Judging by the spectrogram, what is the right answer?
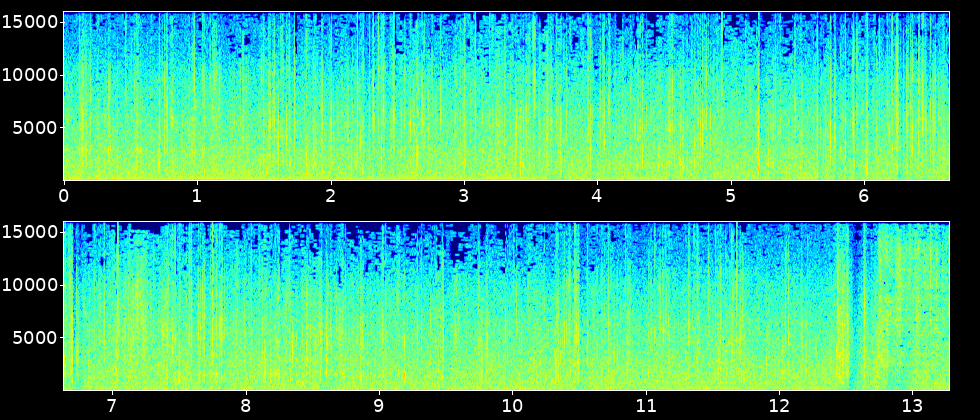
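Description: Dry instant mini ramen noodles being crushed and broken by hand inside their packet: a dense, steady crackling with fine crunching ticks. A low hum underneath stops about three and a half seconds in.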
